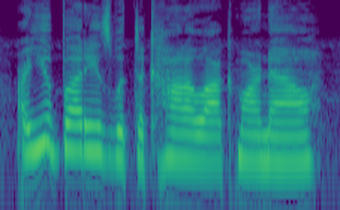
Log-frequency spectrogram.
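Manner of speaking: normal talking voice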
